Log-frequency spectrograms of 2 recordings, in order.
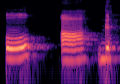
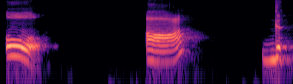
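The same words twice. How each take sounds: First: The sounds are said faster, with short gaps. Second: The sounds are said slowly, with long gaps.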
